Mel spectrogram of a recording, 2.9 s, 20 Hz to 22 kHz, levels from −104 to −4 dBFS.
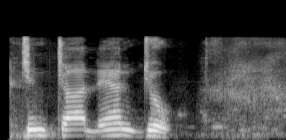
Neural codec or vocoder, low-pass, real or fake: codec, 44.1 kHz, 3.4 kbps, Pupu-Codec; 7.2 kHz; fake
